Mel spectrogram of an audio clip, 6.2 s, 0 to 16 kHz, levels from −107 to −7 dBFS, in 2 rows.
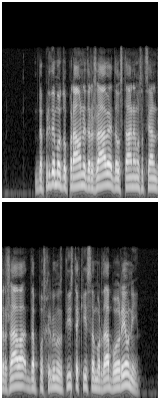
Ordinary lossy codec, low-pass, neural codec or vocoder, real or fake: MP3, 96 kbps; 7.2 kHz; none; real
